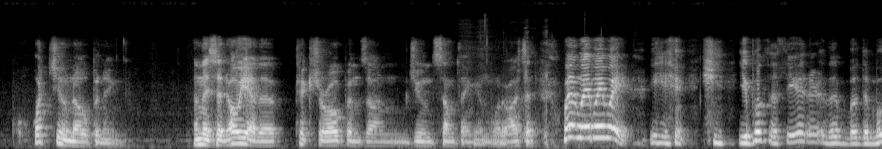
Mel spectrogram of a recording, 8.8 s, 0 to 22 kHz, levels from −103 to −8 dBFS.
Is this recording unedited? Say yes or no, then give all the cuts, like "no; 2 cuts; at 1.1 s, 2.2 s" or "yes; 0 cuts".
yes; 0 cuts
